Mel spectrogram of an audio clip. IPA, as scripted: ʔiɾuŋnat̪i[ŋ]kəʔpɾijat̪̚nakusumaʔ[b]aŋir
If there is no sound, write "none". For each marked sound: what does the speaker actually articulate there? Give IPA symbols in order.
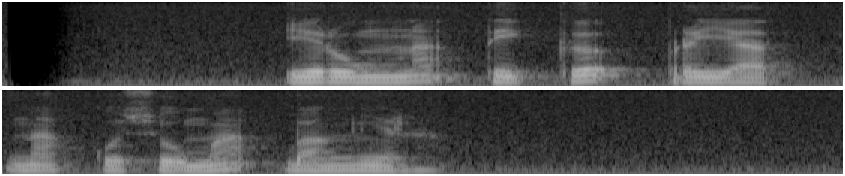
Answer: none, b

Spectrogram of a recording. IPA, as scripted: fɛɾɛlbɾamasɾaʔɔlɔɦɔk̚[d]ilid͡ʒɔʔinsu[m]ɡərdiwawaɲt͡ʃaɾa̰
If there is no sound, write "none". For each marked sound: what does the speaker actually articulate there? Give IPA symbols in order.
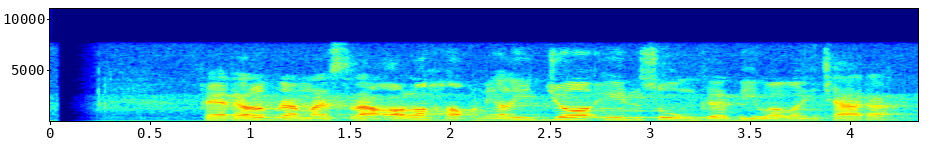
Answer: n, ŋ

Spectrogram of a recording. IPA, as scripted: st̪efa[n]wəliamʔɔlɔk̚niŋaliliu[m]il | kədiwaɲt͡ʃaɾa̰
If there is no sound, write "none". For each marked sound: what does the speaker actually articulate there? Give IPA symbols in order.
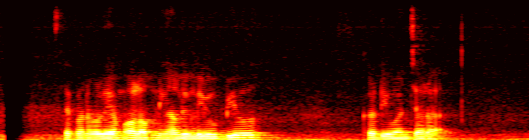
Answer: n, b

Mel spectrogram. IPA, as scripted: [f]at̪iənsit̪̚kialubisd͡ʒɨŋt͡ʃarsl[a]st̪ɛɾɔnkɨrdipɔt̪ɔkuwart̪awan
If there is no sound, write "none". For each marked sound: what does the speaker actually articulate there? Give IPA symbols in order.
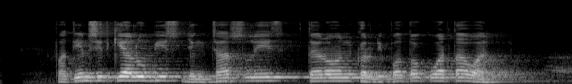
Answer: f, i

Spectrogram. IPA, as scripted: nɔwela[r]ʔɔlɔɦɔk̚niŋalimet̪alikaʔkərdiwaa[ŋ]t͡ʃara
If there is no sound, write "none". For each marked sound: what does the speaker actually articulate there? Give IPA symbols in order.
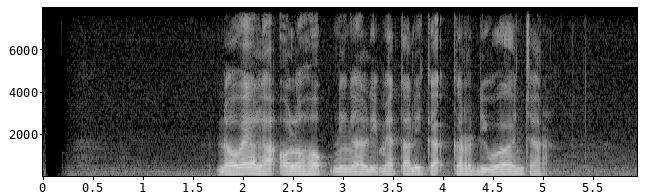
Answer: none, ɲ

